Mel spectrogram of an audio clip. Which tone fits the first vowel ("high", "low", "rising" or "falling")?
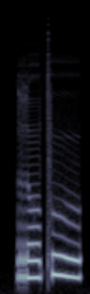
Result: low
